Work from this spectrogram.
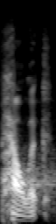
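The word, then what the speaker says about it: Pawelec: 600,000 views this man William Pock is pronounced poic uh was a man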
